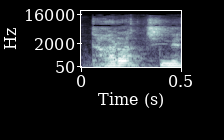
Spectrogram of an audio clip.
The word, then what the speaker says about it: たらちね: ていうんですか、タラチネって書いてあるんですよ。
